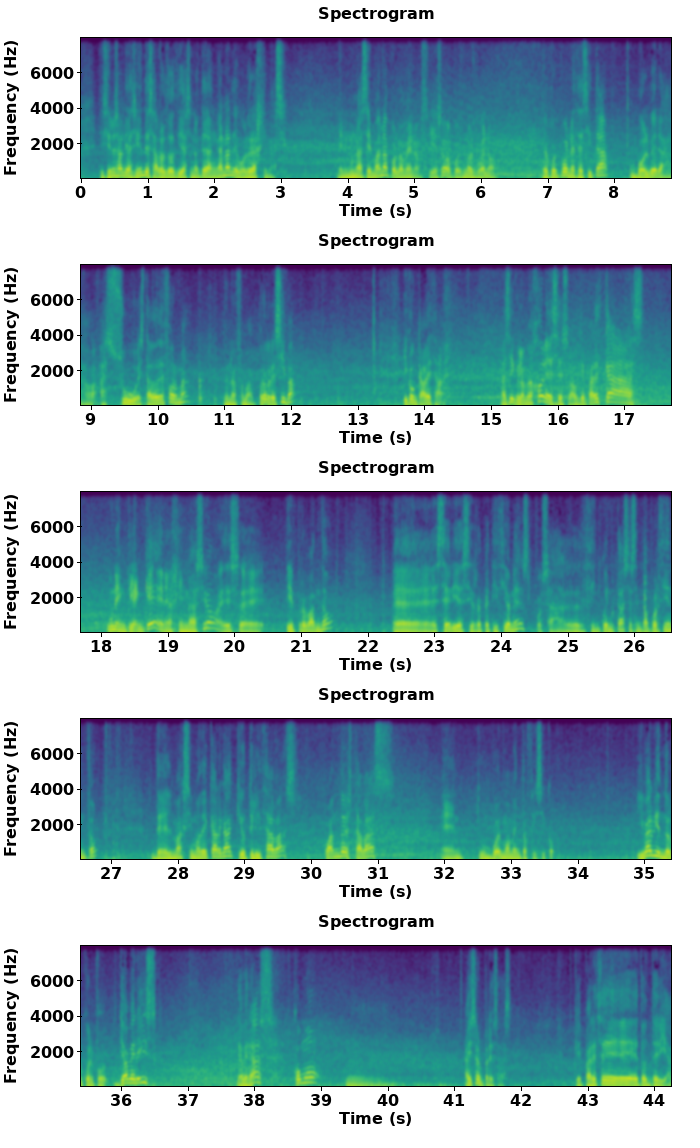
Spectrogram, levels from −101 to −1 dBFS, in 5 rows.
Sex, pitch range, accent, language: male, 135-180 Hz, Spanish, Spanish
